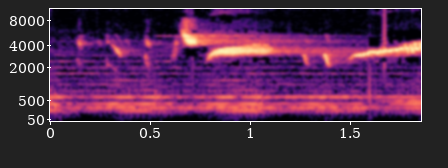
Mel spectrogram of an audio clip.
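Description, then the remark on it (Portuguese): A common linnet chirps and twitters in a quick, continuous series of high, bright notes with rising sweeps, over a steady low hum in the background. “À semelhança de outras aves, o pintarroxo comum faz várias posturas por ano, duas ou três nesta espécie a espécie a que hoje dedicamos atenção especial.”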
